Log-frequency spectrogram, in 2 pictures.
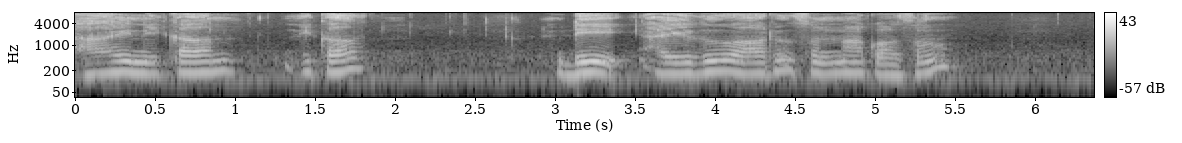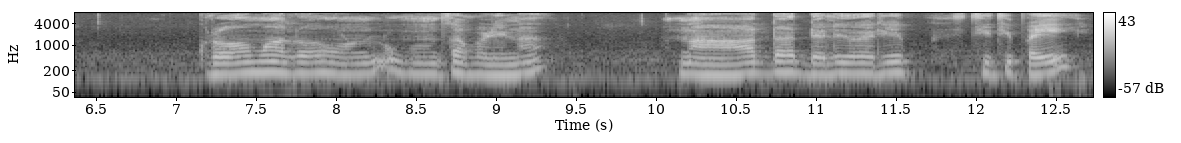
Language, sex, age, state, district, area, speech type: Telugu, male, 60+, Andhra Pradesh, N T Rama Rao, urban, read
